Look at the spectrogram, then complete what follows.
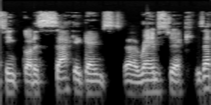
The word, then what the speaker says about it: Ramczyk: Danielle Hunter, I think, got a sack against Ramczyk. Is that how we pronounce? Yeah, Ramczyk, yeah.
